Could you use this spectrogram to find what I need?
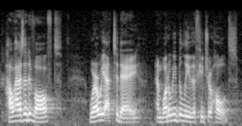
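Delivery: normal talking voice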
